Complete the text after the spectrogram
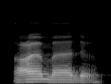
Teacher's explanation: یہاں بھی یہ حروف قلقلہ ہے، جب یہاں پر وقف کریں گے تو دال پر قلقلہ کریں گے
